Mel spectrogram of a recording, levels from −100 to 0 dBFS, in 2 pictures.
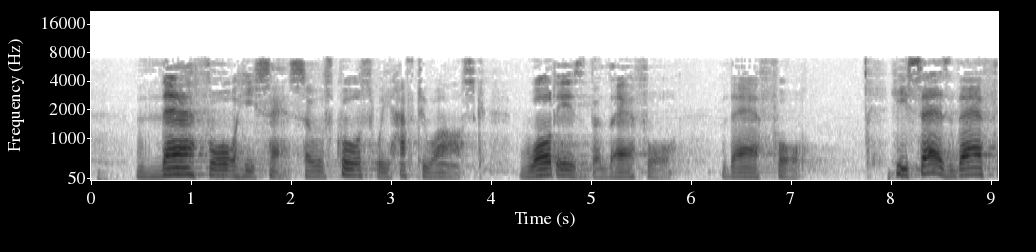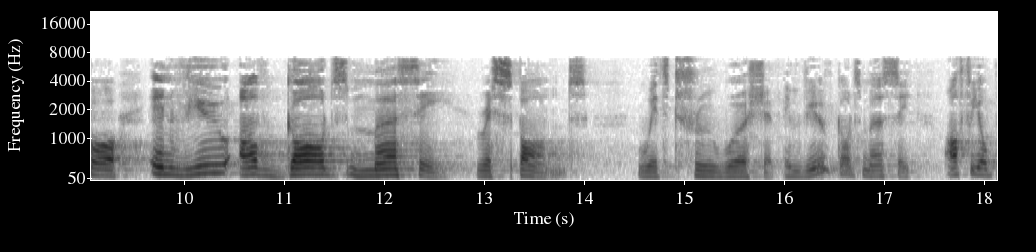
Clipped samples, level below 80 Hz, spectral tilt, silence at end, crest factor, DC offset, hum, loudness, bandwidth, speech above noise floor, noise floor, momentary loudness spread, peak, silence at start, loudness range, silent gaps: under 0.1%; -68 dBFS; -4.5 dB/octave; 0 s; 20 dB; under 0.1%; none; -25 LUFS; 7.2 kHz; 38 dB; -64 dBFS; 19 LU; -6 dBFS; 0.45 s; 12 LU; none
